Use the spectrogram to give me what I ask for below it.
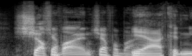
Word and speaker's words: Schiefelbein: not cool how do you how do you pronounce your last name Shuffle Bine Shuffle Bine yeah I couldn't you give me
